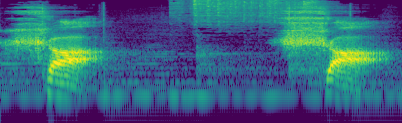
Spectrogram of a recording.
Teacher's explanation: a voiceless velar fricative, and it is produced by constricting airflow through a narrow channel at the place of articulation, causing turbulence with the back of the tongue at the soft palate without engaging the vocal cords.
